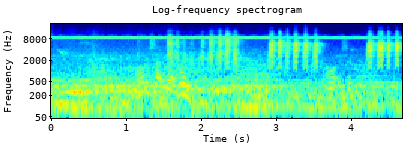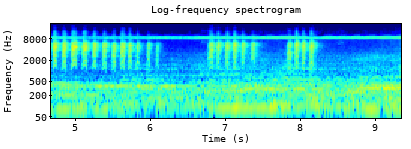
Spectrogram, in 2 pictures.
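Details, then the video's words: On 25 December 2022 a myzomela delivers four separate bursts of quick, high, buzzy ticking notes, each lasting about a second, with a steady high hum throughout. "myzomela behavior"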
